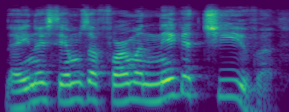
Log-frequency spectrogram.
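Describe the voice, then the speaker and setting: Slow-paced male teacher explaining grammar. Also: high voice, animated, darkish tone, lo-fi sound. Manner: slow, explains step by step and drills examples. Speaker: English teacher. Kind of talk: recorded online grammar lesson.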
